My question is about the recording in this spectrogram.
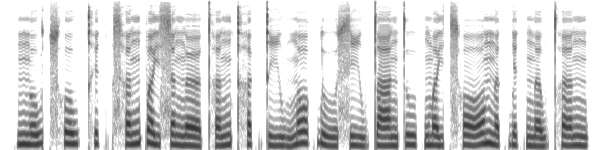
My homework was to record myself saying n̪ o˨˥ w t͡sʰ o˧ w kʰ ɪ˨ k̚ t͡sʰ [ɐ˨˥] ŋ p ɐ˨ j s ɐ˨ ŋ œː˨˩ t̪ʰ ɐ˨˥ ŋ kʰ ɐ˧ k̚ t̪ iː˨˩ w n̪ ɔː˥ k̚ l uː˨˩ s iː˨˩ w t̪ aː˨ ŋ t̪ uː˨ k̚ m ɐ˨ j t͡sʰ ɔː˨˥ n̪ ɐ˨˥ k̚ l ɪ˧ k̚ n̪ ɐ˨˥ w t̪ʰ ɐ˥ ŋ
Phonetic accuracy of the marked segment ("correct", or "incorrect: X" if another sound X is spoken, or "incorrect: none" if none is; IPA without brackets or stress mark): correct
